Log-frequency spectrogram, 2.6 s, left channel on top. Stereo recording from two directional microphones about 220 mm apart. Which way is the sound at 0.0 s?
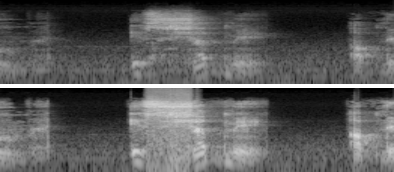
30° right (ahead or behind).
